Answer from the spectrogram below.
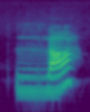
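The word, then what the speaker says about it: ㄹ: So next up we have la or ra. this is something which is a bit complicated to pronounce correctly. It's more like it's an L plus R sound.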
